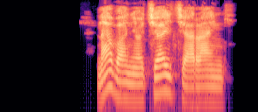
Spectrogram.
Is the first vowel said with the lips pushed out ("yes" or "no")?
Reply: no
